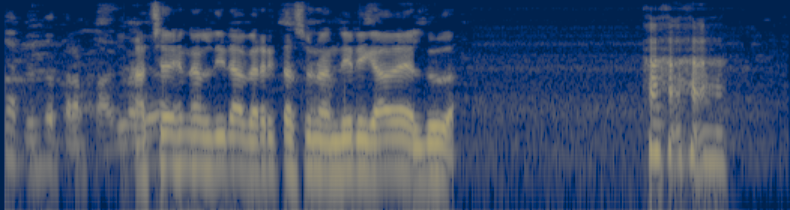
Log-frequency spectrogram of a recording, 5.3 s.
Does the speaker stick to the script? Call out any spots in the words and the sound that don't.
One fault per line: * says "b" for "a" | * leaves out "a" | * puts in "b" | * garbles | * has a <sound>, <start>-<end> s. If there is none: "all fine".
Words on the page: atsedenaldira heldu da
* puts in "berritasun handirik gabe"
* has a laugh, 4.3-4.9 s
